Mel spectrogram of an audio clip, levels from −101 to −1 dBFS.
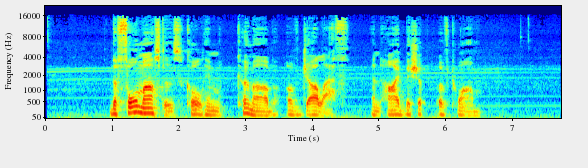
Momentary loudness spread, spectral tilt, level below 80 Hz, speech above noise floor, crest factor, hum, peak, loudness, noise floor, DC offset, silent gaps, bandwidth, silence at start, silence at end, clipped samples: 16 LU; -4.5 dB/octave; -50 dBFS; 31 dB; 20 dB; none; -2 dBFS; -20 LUFS; -50 dBFS; under 0.1%; none; 16.5 kHz; 0.55 s; 1.25 s; under 0.1%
